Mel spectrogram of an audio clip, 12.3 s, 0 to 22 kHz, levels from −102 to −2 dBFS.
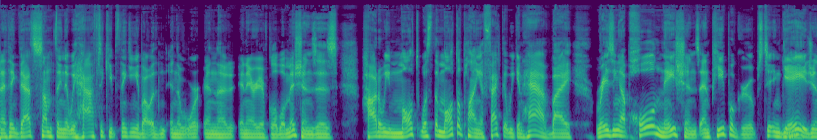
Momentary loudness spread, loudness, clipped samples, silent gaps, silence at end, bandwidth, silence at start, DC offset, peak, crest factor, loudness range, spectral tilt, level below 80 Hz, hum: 6 LU; -24 LUFS; under 0.1%; none; 0 s; 19 kHz; 0 s; under 0.1%; -6 dBFS; 18 dB; 2 LU; -4.5 dB/octave; -48 dBFS; none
